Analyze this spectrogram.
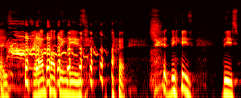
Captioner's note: laugh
